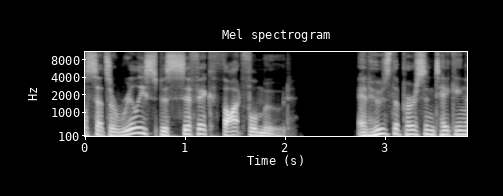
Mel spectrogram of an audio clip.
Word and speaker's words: 모: The first one, sway, is pronounced say in Korean, and it means year. The next one, moo, is read mo, which means dusk or the end of something.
